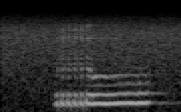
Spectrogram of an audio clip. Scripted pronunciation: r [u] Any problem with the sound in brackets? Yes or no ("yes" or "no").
no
